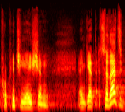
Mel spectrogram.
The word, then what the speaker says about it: propitiation: And he always used to say, it's not propitiation, it's propitiation.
